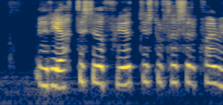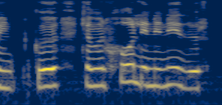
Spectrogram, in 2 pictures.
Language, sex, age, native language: Icelandic, female, 11, Icelandic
